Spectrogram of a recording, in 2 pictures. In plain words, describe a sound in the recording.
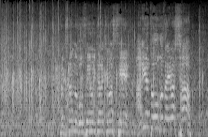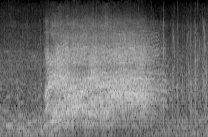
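A crowd of dancers shouts together in chorus.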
